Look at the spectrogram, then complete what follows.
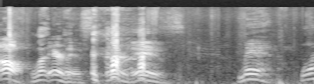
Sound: laughing

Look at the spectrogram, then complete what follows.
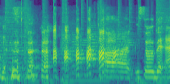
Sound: laughs

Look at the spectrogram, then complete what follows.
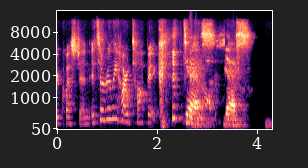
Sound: laughs

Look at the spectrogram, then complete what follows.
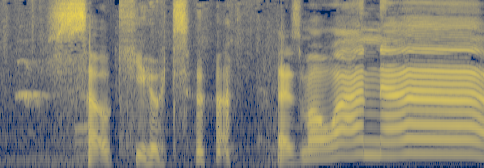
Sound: laughs

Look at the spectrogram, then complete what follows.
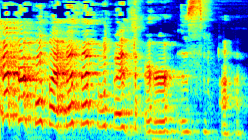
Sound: laughs

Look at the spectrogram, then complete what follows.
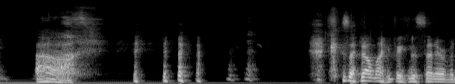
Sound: laughing

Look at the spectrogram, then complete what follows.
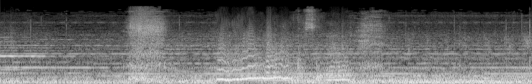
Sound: sniffles

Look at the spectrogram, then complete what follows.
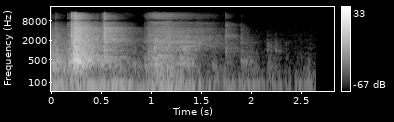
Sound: beatty exhales

